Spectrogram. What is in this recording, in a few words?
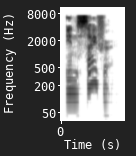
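"encipher", British English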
